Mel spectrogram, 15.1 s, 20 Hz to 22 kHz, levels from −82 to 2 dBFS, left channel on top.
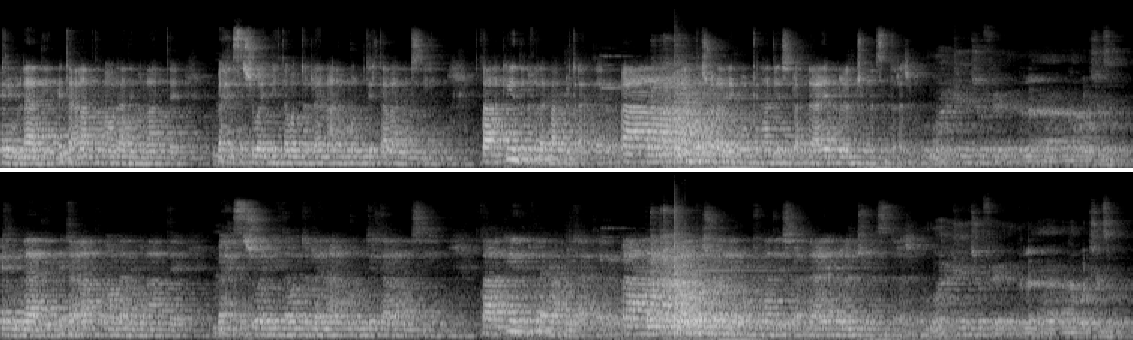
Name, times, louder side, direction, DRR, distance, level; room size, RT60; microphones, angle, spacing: voice 1, 0.0-2.6 2.9-12.2, left 2 dB, 50° left, 1 dB, 0.5 m, -23 dB
voice 2, 2.8-3.1 6.4-6.7 12.2-14.8, equal, 70° right, -5 dB, 0.9 m, -30 dB
sound 1, 6.8-6.9 7.2-8.0 8.4-11.0, right 3 dB, 35° right, 0.3 m, -24 dB
sound 2, 6.9-12.9, equal, 10° left, 0.7 m, -39 dB
6.0 x 2.3 x 2.9 m, 2.5 s
head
